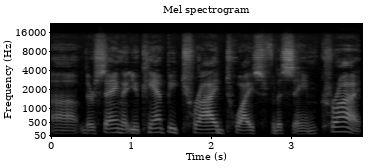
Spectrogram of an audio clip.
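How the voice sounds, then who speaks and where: Fairly slow speech with ordinary pitch variation, in a very clean recording with a silent background and a dry, close sound with no echo. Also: man. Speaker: teacher. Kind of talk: lecture. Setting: screen capture recording. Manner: halting.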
